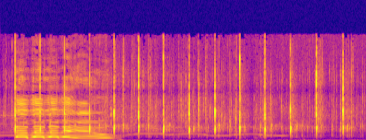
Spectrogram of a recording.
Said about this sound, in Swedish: Tack för att du kom. Tack. Ge en till stor applåd mina damer och herrar.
